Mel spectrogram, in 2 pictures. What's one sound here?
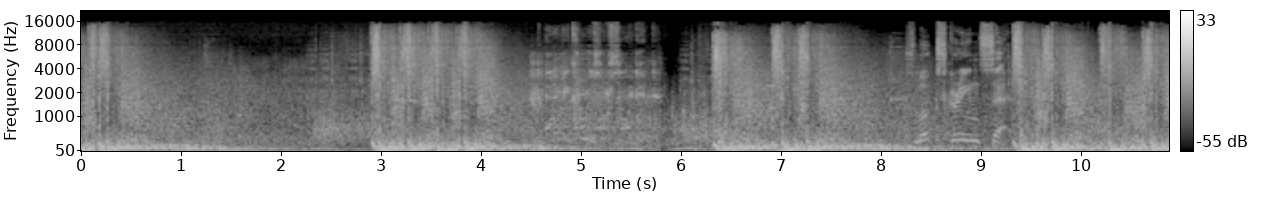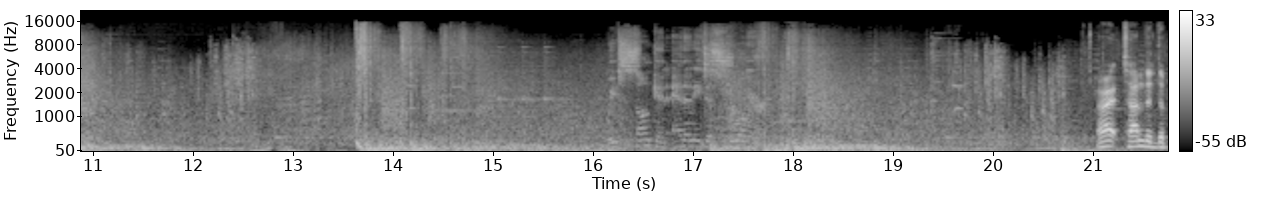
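Heavy naval guns boom in loud repeated salvos.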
